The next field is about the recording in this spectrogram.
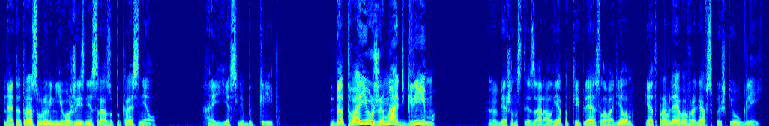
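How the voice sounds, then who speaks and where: A man narrating a fantasy adventure audiobook in the first person, lively and acting out the dialogue. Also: fairly low pitch, moderate pace, no echo, studio quality. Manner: lively, acts out shouts and dialogue.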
